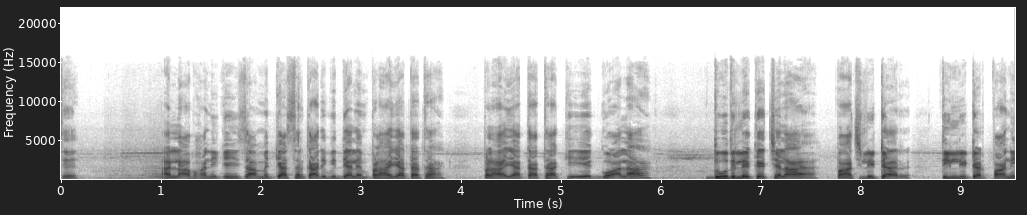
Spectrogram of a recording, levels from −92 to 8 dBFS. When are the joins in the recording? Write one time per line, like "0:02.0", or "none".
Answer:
none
